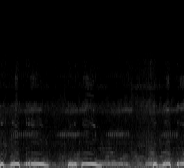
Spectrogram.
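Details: Cooing of a female spotted dove, with paired short notes each followed by a long, gently descending coo, the phrase repeated three times in quick succession, loud and clear over a quiet background.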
